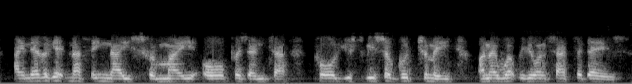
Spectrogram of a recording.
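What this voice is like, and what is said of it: Put-on Welsh accent. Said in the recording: “Welsh tears, admittedly ... This is meant to be Welsh, not kind of any kind of East European accent.”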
